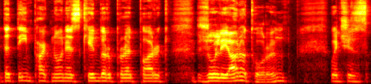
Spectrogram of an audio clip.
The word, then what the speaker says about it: Kinderpretpark Julianatoren: And anyways, like I said, I'm not planning on being filmed within the theme park known as Kinderpretpark Julianatoren, which is how it's correctly pronounced.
